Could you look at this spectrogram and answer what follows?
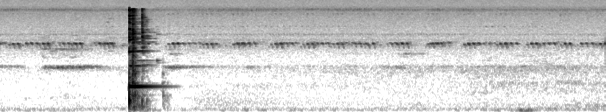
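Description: A single sharp metallic clink about a second in, ringing briefly at a few clear pitches before it fades, as metal knocks against metal. A faint, high, pulsing trill runs underneath.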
